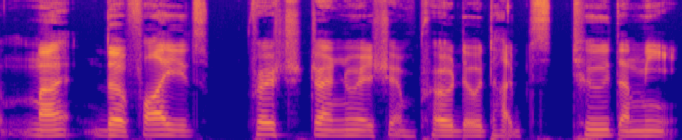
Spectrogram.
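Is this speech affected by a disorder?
Yes: cerebral palsy; congenital, did not walk until age three, runs competitively, first Nike professional runner with cerebral palsy.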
